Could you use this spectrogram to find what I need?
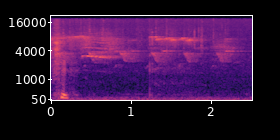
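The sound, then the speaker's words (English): Small birds calling in agitation around an owl: a few faint, repeated high downward-sweeping chirps over a steady low background hum. “And there's a lot of little birds who are getting upset now.”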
